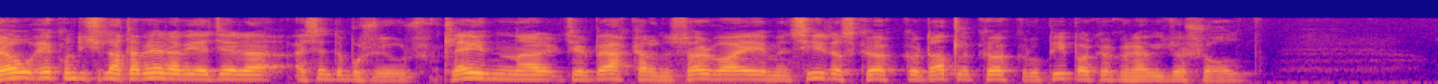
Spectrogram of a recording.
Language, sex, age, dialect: Faroese, male, 36-60, Vágar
